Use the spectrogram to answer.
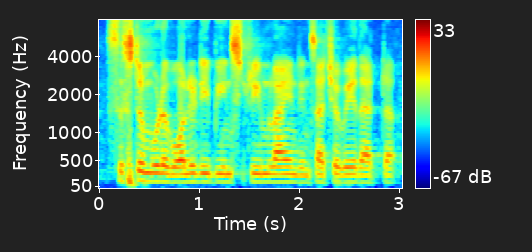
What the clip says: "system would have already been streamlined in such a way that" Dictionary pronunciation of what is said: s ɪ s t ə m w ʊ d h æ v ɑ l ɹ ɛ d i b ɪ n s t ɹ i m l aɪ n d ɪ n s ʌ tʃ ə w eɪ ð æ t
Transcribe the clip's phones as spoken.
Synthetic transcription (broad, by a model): s ɪ s t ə m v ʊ d h æ v ɑ l ɹ ɛ d i b ɪ n s t ɹ i m l aɪ n d ɪ n s ʌ tʃ ə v eɪ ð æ t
